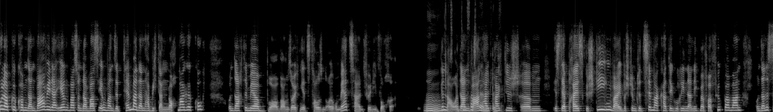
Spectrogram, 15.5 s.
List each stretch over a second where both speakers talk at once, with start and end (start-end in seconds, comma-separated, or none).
8.8-10.1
